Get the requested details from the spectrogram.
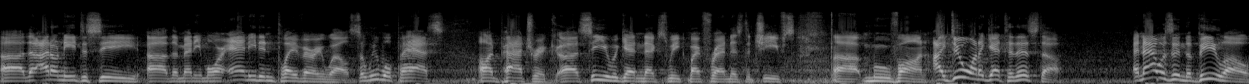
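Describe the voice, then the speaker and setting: An unremarkable speaking voice talks at a moderate pace with lively intonation. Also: man, fairly high pitch for a man. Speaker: co-host.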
